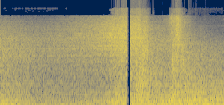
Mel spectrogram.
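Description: Dramatic TV segment sting: booming, rumbling sound-effect hits over music. The sound cuts out abruptly about two and a half seconds in, then a second booming swell follows.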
